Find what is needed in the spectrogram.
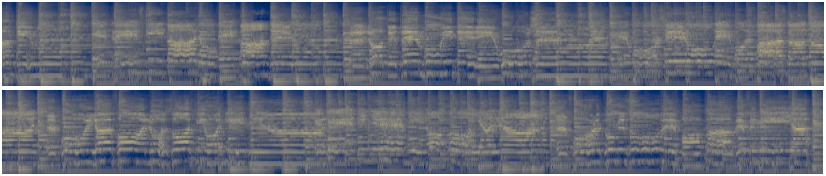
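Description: Two Albanian long-necked lutes, a çiftelia among them, played with fast, steady plucking while male voices sing an Albanian folk song in turn, with long wavering held notes.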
